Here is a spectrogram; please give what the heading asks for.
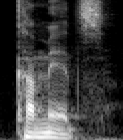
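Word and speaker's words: קמץ: It's pronounced as a. That is a as in the word father. Father. That a. That a sound. That long a sound is how you pronounce the vowel kts.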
